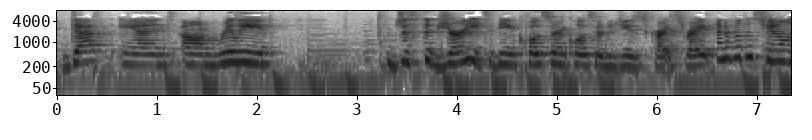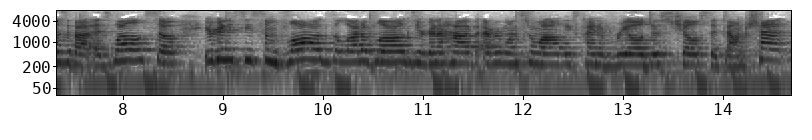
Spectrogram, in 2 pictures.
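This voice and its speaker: A woman's voice: high voice, moderate pace, bright, forceful tone. A young woman born in Romania, earnestly chatting in a casual sit-down faith vlog, with many ums and likes. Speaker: faith vlogger. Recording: roomy echo with faint music.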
